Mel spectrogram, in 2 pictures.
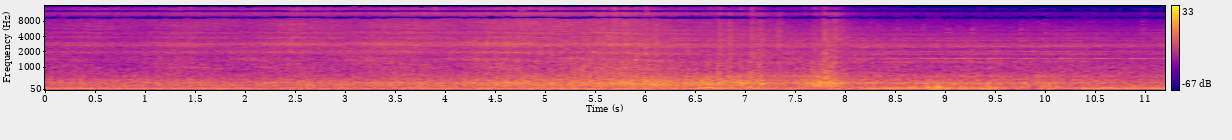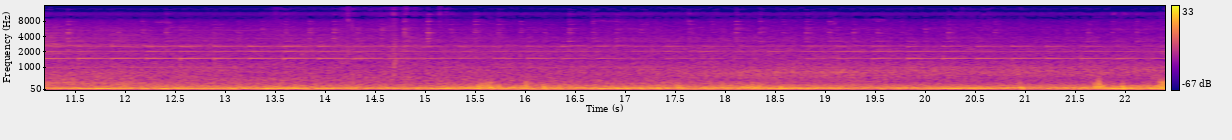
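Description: Amtrak Superliner passenger cars roll past on the rails with wheel and track noise that ends about eight seconds in. A grade-crossing warning bell then rings steadily, with wind gusting on the microphone.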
